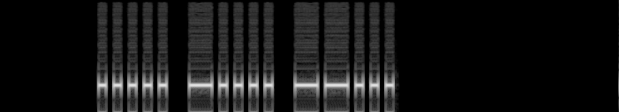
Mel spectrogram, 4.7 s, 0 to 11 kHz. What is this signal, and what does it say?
Morse code, heard as a keyed tone, about 21 wpm, 800 Hz. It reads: 567
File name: RSTs / RST-mp3s / Various RST @20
